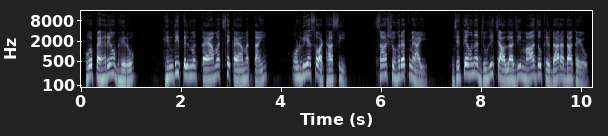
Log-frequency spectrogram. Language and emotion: Sindhi, neutral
